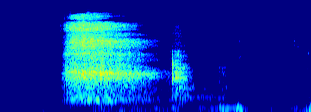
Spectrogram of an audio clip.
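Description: A man's single breath into a close microphone about half a second in, followed by a few faint short clicks.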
